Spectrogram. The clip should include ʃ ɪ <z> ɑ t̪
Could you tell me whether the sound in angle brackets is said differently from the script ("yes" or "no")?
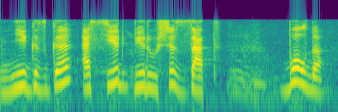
no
